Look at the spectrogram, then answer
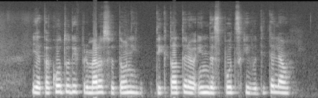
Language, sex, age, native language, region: Slovenian, female, 18-29, Slovenian, Drava region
